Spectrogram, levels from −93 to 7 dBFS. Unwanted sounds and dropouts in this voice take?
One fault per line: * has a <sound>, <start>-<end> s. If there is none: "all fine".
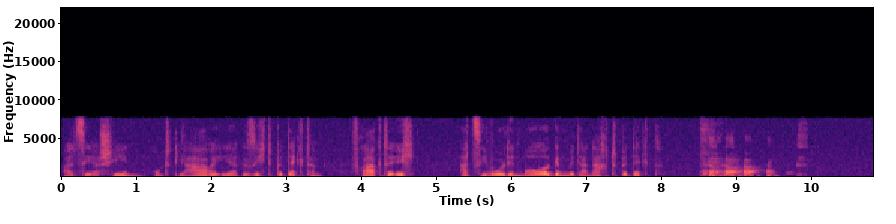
* has a laugh, 8.5-10.0 s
